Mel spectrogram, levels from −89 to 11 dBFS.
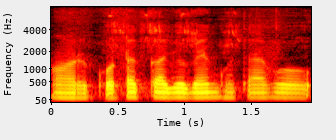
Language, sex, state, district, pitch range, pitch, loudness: Hindi, male, Chhattisgarh, Kabirdham, 105-110 Hz, 105 Hz, -17 LUFS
